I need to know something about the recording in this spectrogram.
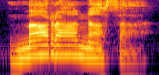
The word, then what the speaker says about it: Maranatha: you to use is the Aramaic word Maranatha say it in four equally stressed syllables foreign don't move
